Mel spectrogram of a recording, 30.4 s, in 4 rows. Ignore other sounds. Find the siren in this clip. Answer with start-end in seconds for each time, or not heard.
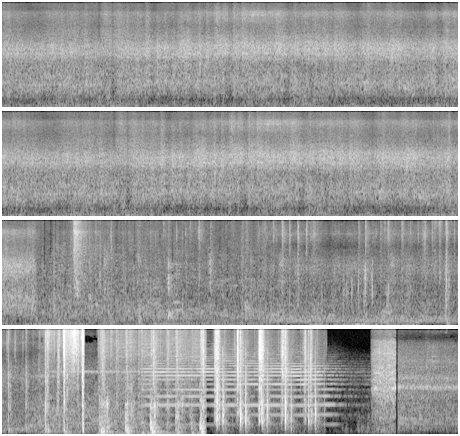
not heard.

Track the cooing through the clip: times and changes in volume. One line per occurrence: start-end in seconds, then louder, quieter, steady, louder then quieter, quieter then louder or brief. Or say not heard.
14.7-23.2 steady.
